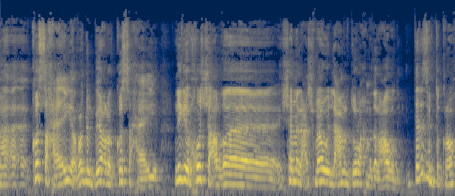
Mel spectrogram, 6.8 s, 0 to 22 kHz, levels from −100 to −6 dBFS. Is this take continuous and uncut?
yes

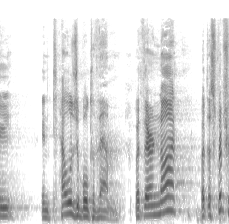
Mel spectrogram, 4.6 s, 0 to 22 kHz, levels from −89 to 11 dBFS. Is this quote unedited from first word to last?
no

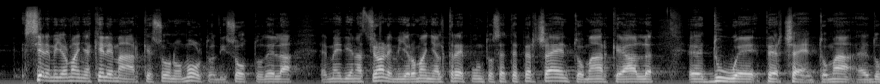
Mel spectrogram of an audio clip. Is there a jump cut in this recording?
no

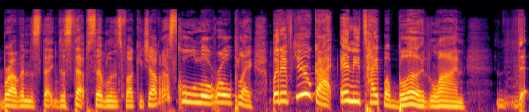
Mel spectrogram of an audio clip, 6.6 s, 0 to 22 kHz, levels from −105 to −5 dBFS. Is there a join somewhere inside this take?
yes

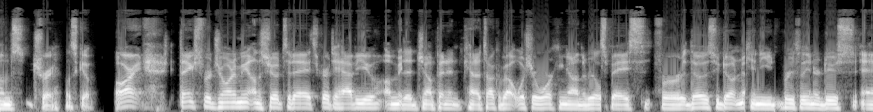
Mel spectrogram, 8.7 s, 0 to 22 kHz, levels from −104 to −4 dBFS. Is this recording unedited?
no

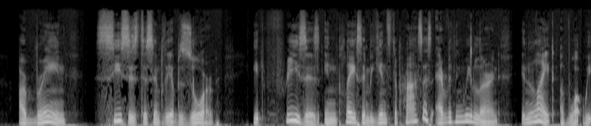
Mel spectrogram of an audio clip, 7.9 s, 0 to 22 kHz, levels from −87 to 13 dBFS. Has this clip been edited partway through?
no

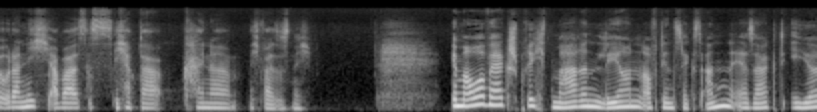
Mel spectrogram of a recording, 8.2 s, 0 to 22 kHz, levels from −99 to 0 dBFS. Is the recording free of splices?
yes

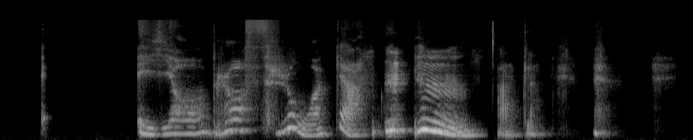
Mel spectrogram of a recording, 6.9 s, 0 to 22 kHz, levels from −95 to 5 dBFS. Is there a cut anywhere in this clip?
yes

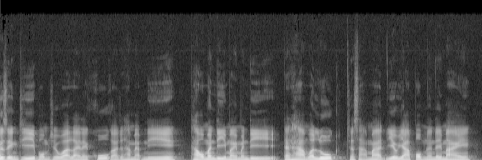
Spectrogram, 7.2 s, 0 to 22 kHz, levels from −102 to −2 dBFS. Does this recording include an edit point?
yes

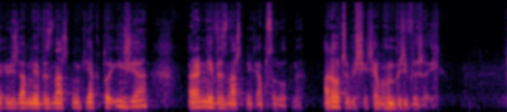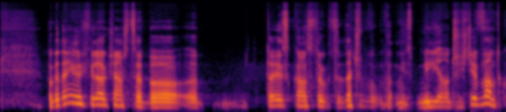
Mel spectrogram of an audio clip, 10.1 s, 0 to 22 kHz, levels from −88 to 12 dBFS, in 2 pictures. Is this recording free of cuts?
yes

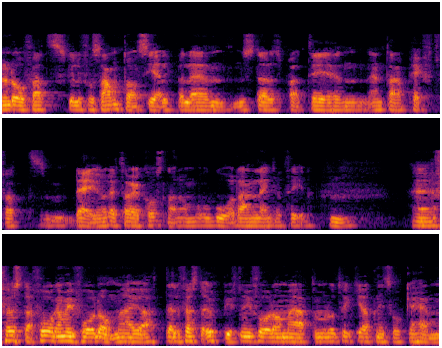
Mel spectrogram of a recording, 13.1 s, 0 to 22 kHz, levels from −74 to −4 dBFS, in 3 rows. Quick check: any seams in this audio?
no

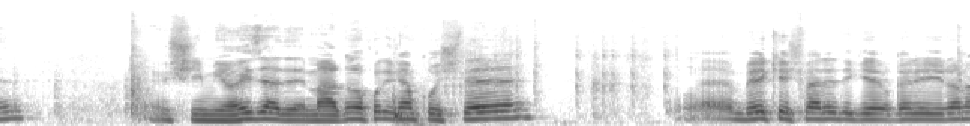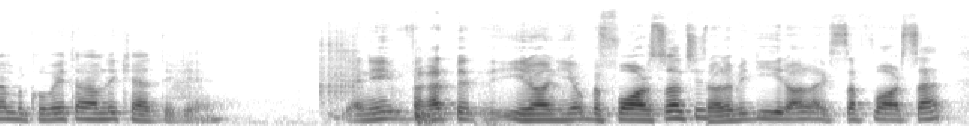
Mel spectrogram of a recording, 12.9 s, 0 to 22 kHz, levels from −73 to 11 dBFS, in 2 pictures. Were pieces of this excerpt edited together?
yes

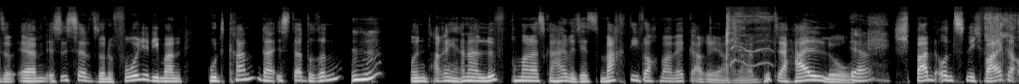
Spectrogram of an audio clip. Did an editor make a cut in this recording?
yes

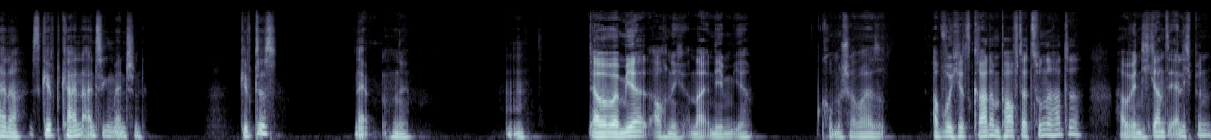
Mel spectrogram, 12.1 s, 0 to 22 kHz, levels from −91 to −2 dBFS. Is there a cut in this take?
no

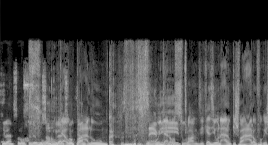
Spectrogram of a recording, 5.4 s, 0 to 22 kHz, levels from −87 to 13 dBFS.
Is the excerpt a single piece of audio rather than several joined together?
yes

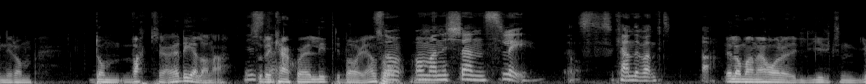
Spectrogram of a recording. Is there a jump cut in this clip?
yes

